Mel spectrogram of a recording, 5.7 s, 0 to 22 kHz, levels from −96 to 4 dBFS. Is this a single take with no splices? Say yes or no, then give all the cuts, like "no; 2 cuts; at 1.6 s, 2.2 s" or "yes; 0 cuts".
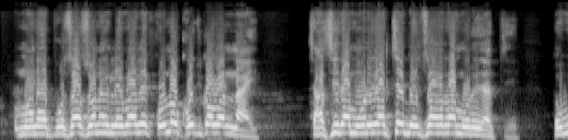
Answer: yes; 0 cuts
